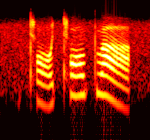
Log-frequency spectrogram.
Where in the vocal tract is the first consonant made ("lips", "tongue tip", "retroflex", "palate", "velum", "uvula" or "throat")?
palate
